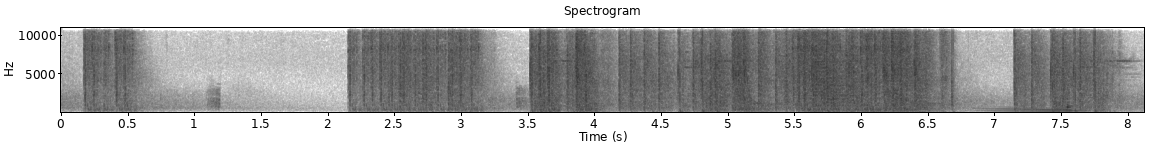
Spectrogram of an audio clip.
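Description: Gunfire in the video game RimWorld, as raiders swarm a base: rapid automatic bursts rattle off in several long volleys separated by brief gaps, loud and close, with no talking.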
